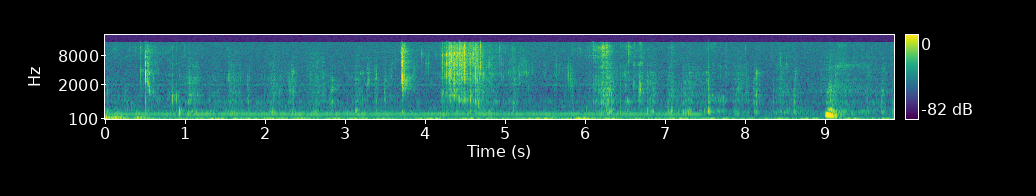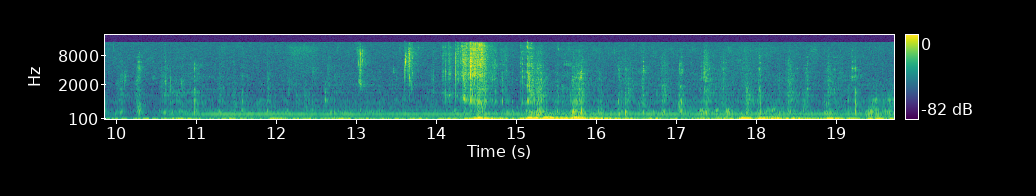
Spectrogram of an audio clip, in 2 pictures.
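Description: Close-up chewing and crunching of crisp battered cod bites, with repeated short crackles of fried batter between bites.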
